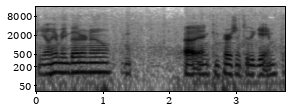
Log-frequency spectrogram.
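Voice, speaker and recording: A man races along at a very fast pace in a monotone, flat intonation over noticeable background noise. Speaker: game streamer. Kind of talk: live gameplay commentary. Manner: soft-spoken.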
